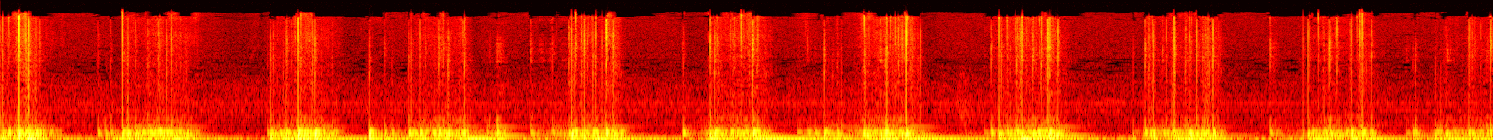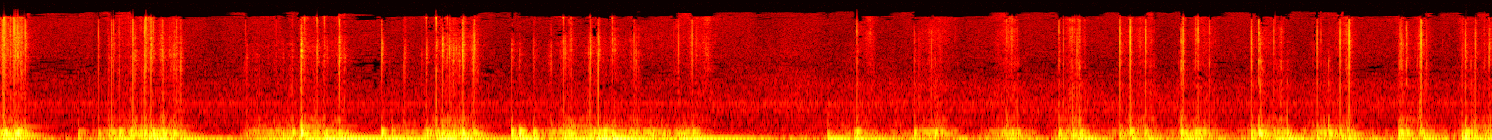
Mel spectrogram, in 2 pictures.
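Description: Long fingernails of both hands slowly scratch the hollow metal mesh grille of a black microphone. The strokes come in an irregular run of close, muffled rubbing bursts, heavy and booming in the low end, with faint bright ticks from the nails catching the mesh.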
